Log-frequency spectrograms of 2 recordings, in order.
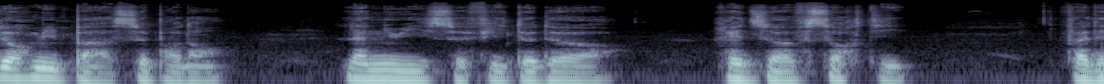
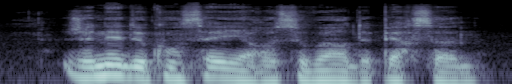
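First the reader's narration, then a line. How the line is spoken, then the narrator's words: Curt reply. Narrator (French): répliqua sèchement Gretzky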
